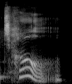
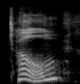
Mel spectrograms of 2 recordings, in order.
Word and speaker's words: Tom: And she's like, but no, it might be Tome. Nope. Yeah. No one ever with the name Tom has ever been pronounced Tom. It's Tom.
